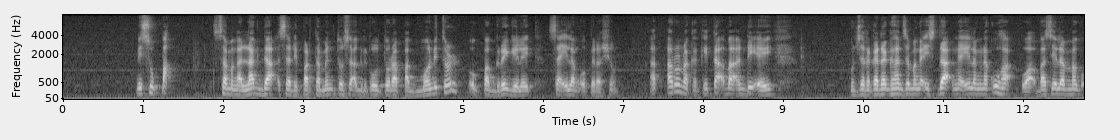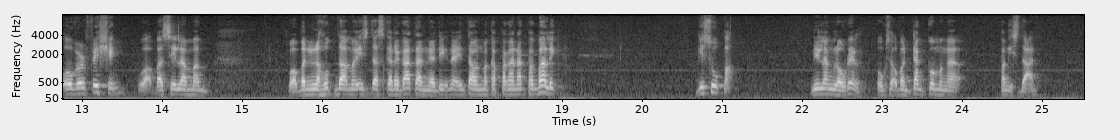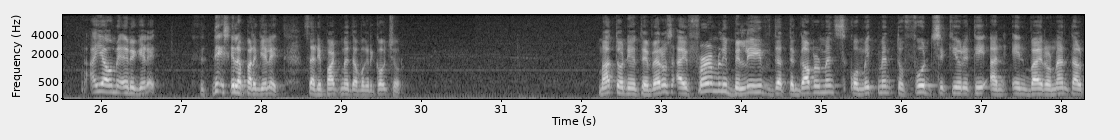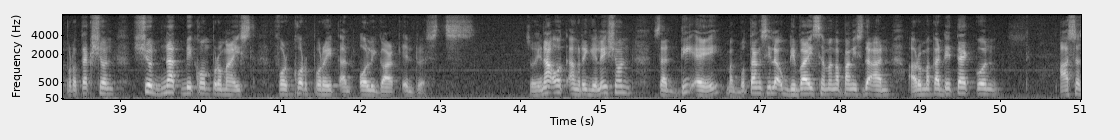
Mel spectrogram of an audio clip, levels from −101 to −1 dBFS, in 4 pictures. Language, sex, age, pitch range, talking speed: Filipino, male, 50-69, 130-165 Hz, 125 wpm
